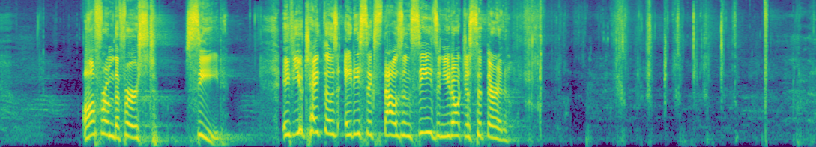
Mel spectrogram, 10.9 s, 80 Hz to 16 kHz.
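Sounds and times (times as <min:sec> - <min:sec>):
speech: 0:01.1 - 0:06.9
person chewing an apple with mouth open: 0:06.9 - 0:10.8.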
